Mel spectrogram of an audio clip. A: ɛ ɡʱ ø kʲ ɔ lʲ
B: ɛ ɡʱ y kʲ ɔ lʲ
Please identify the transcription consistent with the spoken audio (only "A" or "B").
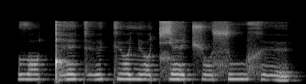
A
